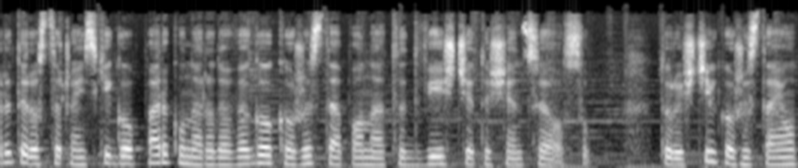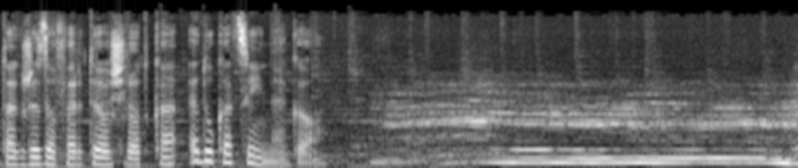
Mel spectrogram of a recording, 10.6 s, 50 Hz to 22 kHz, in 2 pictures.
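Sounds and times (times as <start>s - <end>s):
speech: 0.0s - 9.5s
red deer roaring during rut fights: 7.7s - 10.6s.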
